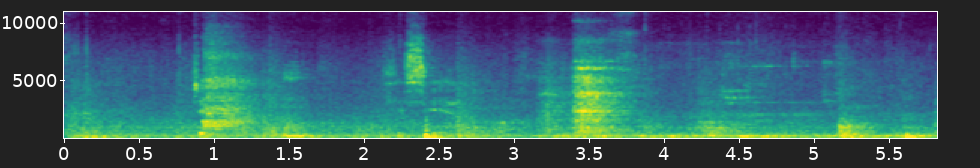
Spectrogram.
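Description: A young woman speaks softly and politely, close by.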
